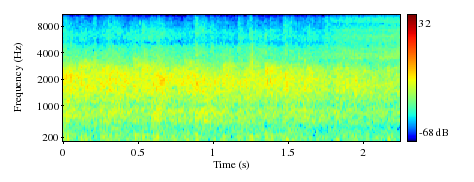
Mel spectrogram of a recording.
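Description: Steady, dense applause from an audience welcoming a guest being introduced fills the whole stretch, a thick wash of many hands clapping at once, fairly loud and without any talking over it.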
